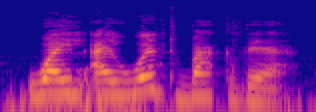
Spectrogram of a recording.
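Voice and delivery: normal talking voice

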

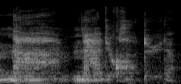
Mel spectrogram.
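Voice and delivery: whispered nah nah you can't; hushed mock warning. Imitating the man.

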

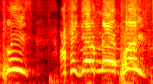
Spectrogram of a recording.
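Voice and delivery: high, loud desperate begging; mock pleading woman. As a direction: wail it like a hammed-up desperate woman. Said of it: "she's like".

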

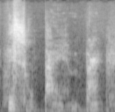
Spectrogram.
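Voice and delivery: unvoiced revenge whisper; vengeful whisper. Boy whispers revenge while stabbing his brother. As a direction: hiss it through the teeth.

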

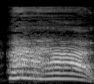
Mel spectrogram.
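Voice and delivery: high, loud yelp of fright; hammed-up scream of surprise; mock scream. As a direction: shriek like you've just been startled. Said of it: "And then Jonathan screams".

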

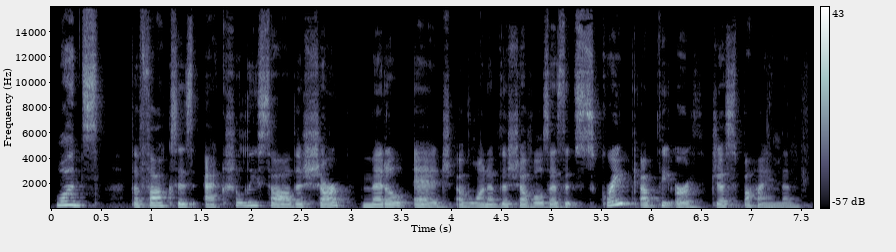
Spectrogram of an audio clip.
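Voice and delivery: usual speaking voice

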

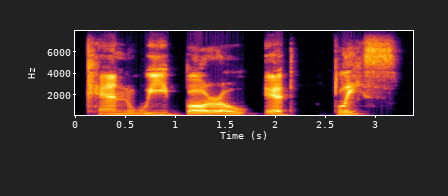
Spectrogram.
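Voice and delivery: "Can we borrow it, please?" very slow, rising on please; slow model phrase. Shown as a demonstration. Teacher slowly modeling "Can we borrow it, please?". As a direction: drag it out so they hear each word. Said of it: "Listen to the pronunciation first".

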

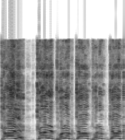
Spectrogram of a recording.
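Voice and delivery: high loud pleading yell; frantic yell. Pretend. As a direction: beg her to drop him. Pleading to drop his uncle.

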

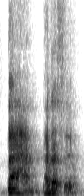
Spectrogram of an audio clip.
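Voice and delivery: ordinary delivery

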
